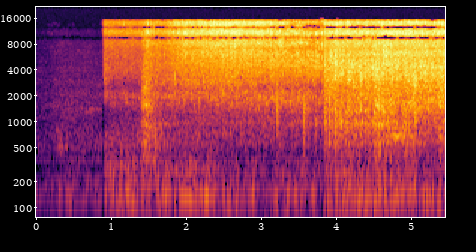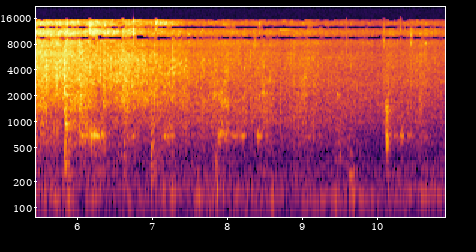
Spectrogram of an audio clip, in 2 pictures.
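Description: Cut long beans and ground beef sizzling in a hot stainless-steel wok as they are stir-fried with a wooden spatula, with a few knocks of the spatula against the pan. The sizzle starts suddenly about a second in, is loudest in the middle and dies down toward the end.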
